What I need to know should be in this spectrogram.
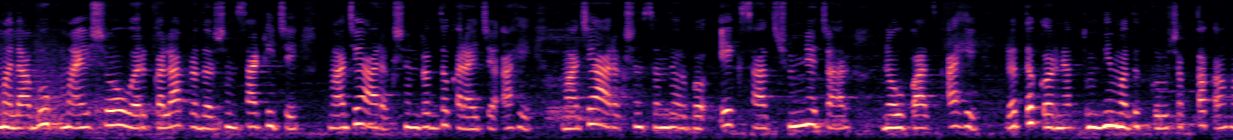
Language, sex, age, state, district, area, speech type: Marathi, female, 18-30, Maharashtra, Ahmednagar, rural, read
